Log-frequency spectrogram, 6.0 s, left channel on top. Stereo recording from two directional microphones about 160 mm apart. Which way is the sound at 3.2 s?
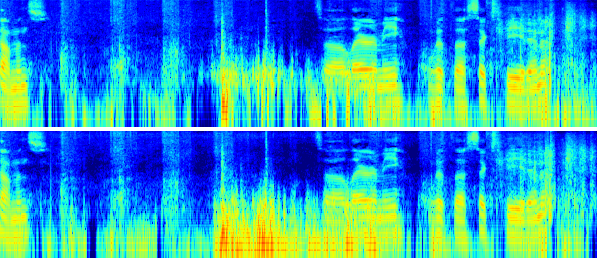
15° left (ahead or behind).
